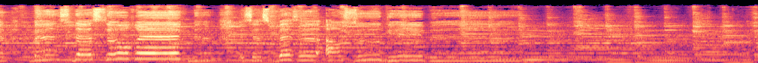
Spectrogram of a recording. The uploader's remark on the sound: Recorded by voicememo iphone4s.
